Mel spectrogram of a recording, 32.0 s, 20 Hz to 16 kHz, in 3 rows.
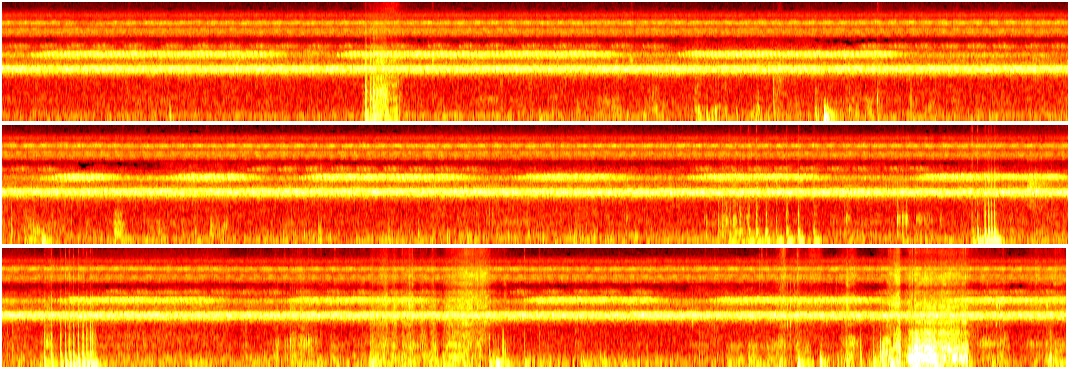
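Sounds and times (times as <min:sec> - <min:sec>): insect high trill: 0:19.5 - 0:31.9.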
